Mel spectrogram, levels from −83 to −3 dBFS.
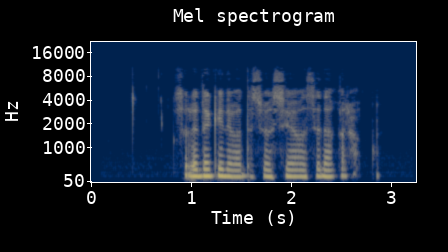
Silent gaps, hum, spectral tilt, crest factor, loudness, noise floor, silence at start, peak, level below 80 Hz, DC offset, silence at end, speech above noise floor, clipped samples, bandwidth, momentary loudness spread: none; none; -5.5 dB/octave; 20 dB; -29 LUFS; -48 dBFS; 0.85 s; -10 dBFS; -72 dBFS; under 0.1%; 0.4 s; 20 dB; under 0.1%; 10.5 kHz; 19 LU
